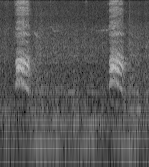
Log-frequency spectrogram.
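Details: Two loud, raspy crow caws about two seconds apart, each short and harsh with a slightly falling tone, against a quiet background with a low hum.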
